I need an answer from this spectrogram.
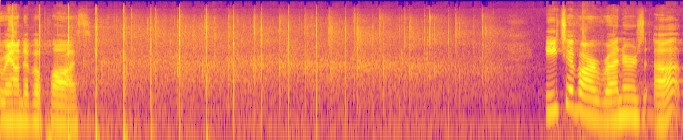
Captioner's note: sound of clapping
